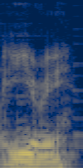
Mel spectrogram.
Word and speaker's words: Erie: Oh, that's airy. Okay. Or eerie. I should really call it eerie, shouldn't I? Cuz it's going to be weird. But that the way that's spelled it is should be pronounced airy.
